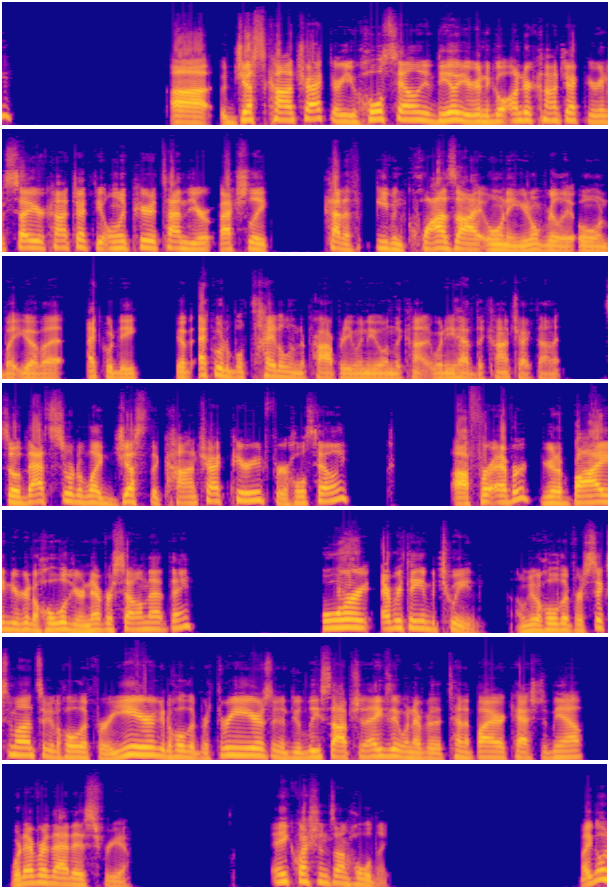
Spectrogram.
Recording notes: This was a live class recorded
